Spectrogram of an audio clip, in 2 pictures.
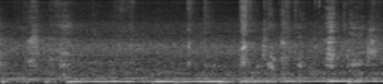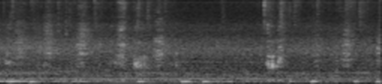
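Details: Happy Chow Chow dog making a low, rumbling growl-like vocalisation held for several seconds and repeated in bursts, with soft whimpering and light scuffling noises over a steady low hum.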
